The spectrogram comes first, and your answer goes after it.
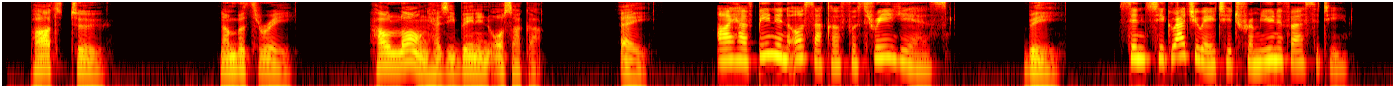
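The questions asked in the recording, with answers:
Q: How long has he been in Osaka?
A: B: Since he graduated from university.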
